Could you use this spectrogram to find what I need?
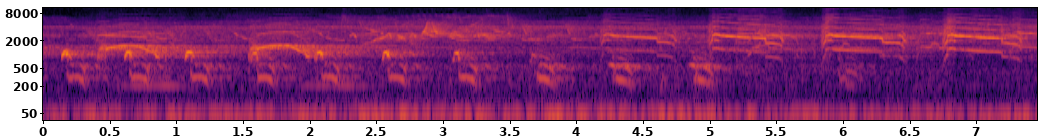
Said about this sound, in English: Lang Elliott and Ted Mack went to the Wakissa River's edge and recorded chattering grebes, a limpkin, and the harsh call of a red-shouldered hawk.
